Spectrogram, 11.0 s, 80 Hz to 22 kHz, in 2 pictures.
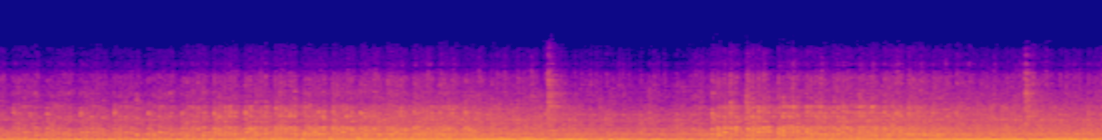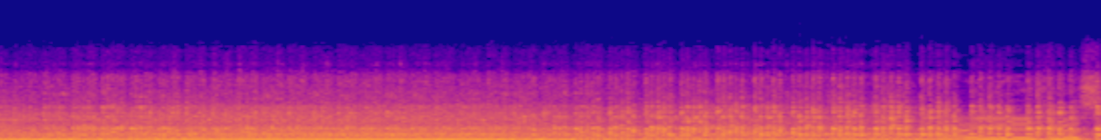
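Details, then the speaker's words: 1962 Minneapolis Moline G704 tractor, revived after years unused, in fifth gear lugging under load: deep labouring thump with uneven lumpy beat, possibly a slight miss on one cylinder; cause not confirmed. "So, put it in gear. Put it like fifth gear and lug it. Can't tell if it's got maybe a slight mess or"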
